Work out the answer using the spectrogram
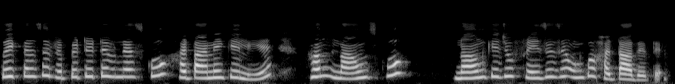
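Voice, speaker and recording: A woman's voice: extremely high pitch, dry recording, dull audio. A woman teaching literary and linguistic terms for an exam, explaining step by step and often checking that listeners follow. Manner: explains step by step, mixing Hindi and English; slow, deliberate delivery with checking asides. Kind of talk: exam-prep lecture.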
